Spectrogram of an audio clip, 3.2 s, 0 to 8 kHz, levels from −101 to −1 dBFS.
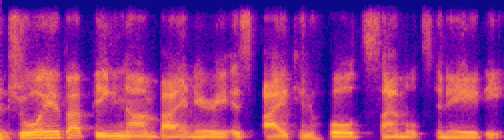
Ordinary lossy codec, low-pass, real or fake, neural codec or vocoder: Opus, 64 kbps; 7.2 kHz; fake; codec, 16 kHz, 8 kbps, FunCodec, trained on Chinese and English, 25 frames a second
